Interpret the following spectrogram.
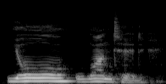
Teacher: You really have to round those lips here. Your is that extreme rounding. Wanted is the sort of medial rounding.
